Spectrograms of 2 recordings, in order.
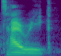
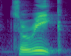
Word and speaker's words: Tariq: got on me it's telerik i know not tyrique but listen i don't speak that european language i'm i'm all uh but but i'm trying to say it correctly tariq is free from jail yes um and let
